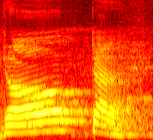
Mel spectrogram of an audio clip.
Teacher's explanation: आगत में ए और ओ के बीच की मात्रा होती है और ये ना तो पुरी तरह से ए होती है ना ओ होती है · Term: आगत मात्रा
